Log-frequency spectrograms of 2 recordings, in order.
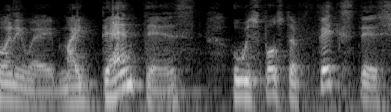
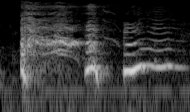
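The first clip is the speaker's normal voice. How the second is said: hammed-up wail. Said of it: "Wolf is just crying".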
